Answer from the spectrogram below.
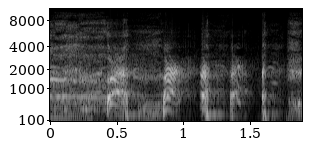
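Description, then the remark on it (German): A fit of harsh coughing: five or six quick, raspy bursts in a row with short gasps between them and no talking. “Unter Husten meldet sich der Badeschlappen wieder zu Wort.”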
